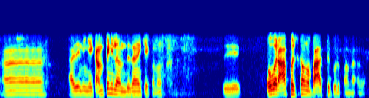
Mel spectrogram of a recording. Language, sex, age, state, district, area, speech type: Tamil, male, 18-30, Tamil Nadu, Pudukkottai, rural, conversation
